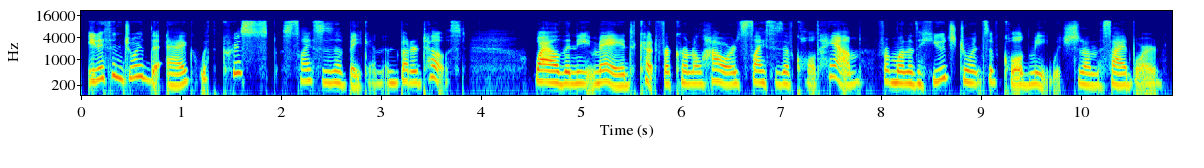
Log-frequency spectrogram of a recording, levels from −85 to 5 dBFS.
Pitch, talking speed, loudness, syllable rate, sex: 245 Hz, 210 wpm, -21 LUFS, 5.4 syllables/s, female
